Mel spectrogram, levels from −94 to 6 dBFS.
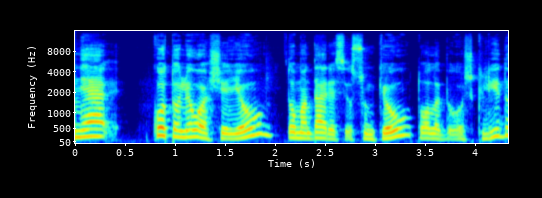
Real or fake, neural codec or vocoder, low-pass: fake; vocoder, 44.1 kHz, 128 mel bands, Pupu-Vocoder; 14.4 kHz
